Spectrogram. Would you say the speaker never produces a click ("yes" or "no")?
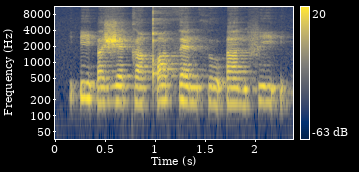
yes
